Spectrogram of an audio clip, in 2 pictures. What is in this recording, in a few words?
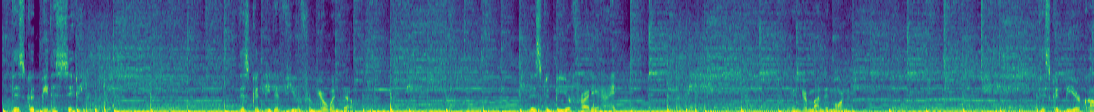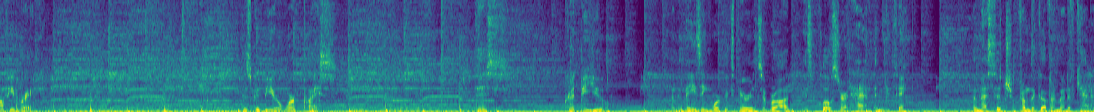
English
